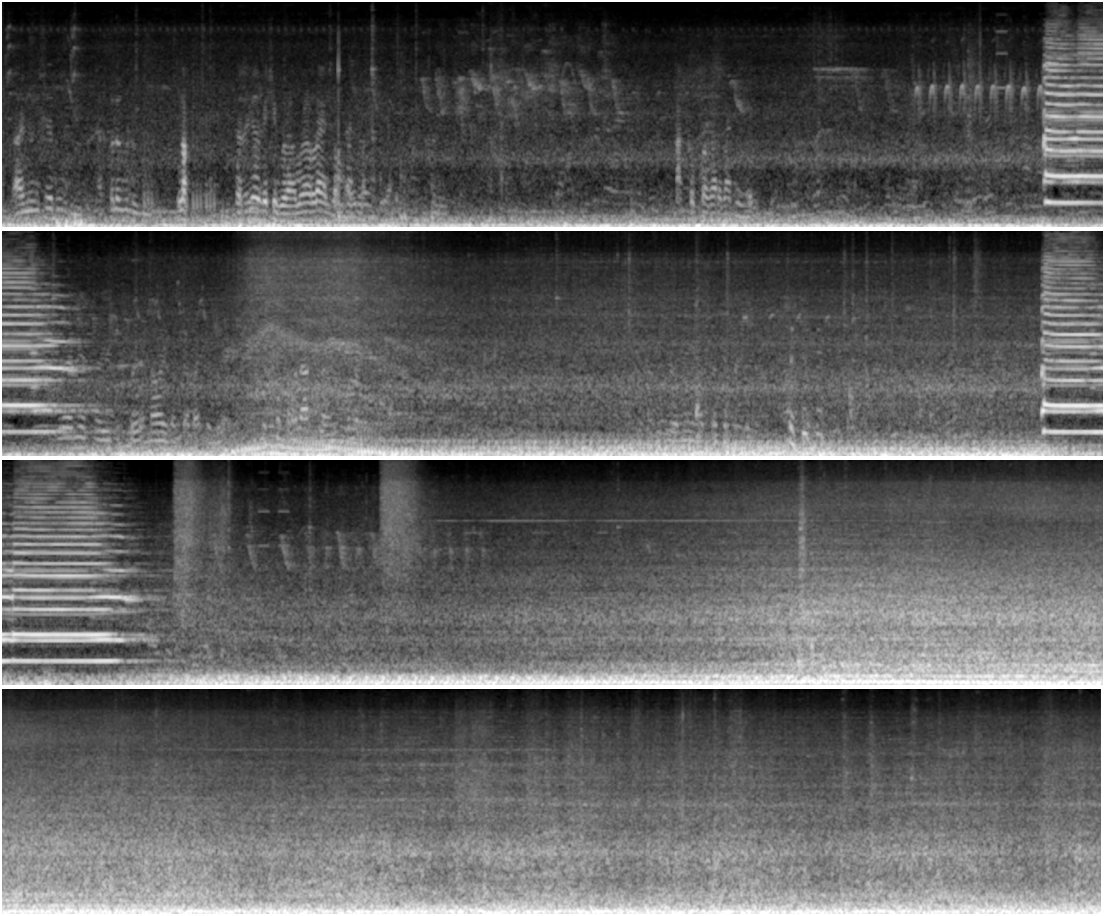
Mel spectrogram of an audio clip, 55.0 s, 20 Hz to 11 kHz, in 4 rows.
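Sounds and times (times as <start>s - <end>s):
train rumbling on rails: 0.0s - 55.0s
locomotive horn blasts: 13.0s - 15.0s, 26.8s - 29.6s.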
